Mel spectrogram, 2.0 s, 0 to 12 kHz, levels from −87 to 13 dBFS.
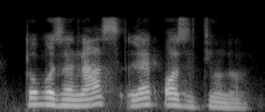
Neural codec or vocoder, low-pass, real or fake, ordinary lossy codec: codec, 16 kHz, 2 kbps, FreqCodec, smaller model; 7.2 kHz; fake; Opus, 64 kbps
